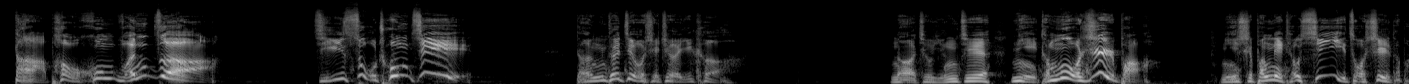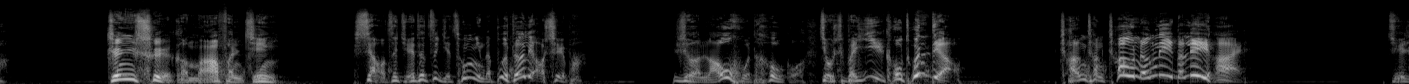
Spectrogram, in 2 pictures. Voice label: 男 角色 游戏人物配音; 无主之地3

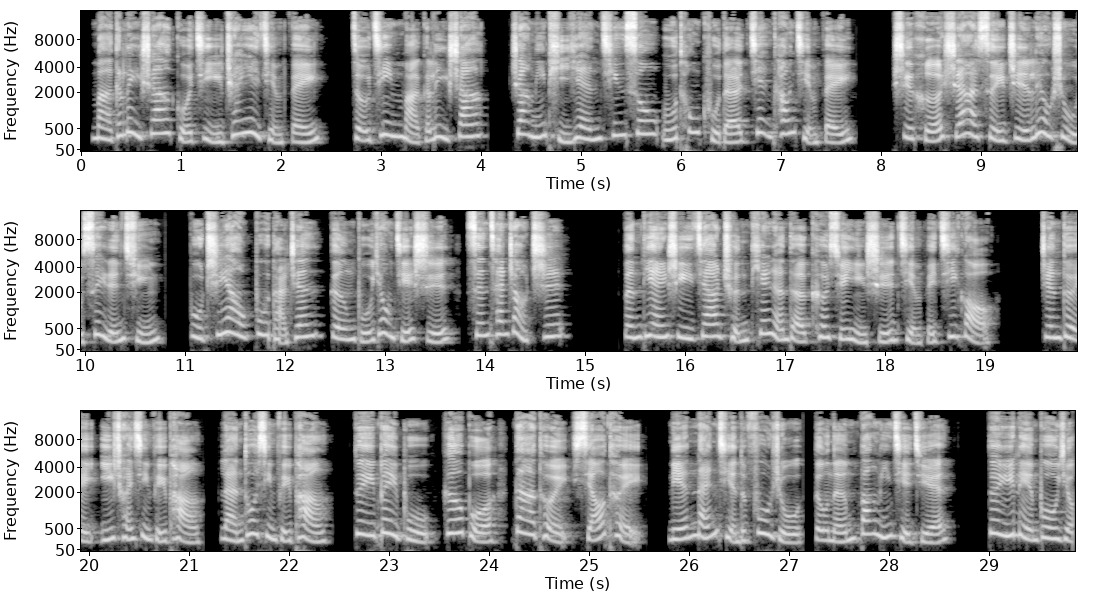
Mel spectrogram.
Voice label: 女 减肥 亲切广告; 玛格丽莎减肥

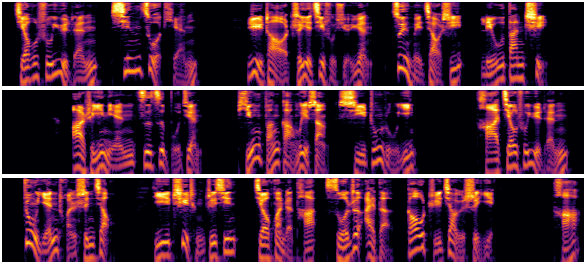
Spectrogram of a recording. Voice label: 男, 人物介绍; 日照职业技术学院 最美教师

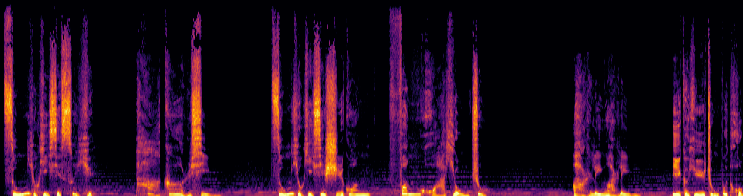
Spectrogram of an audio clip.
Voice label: 女 朗诵; 春潮涌动

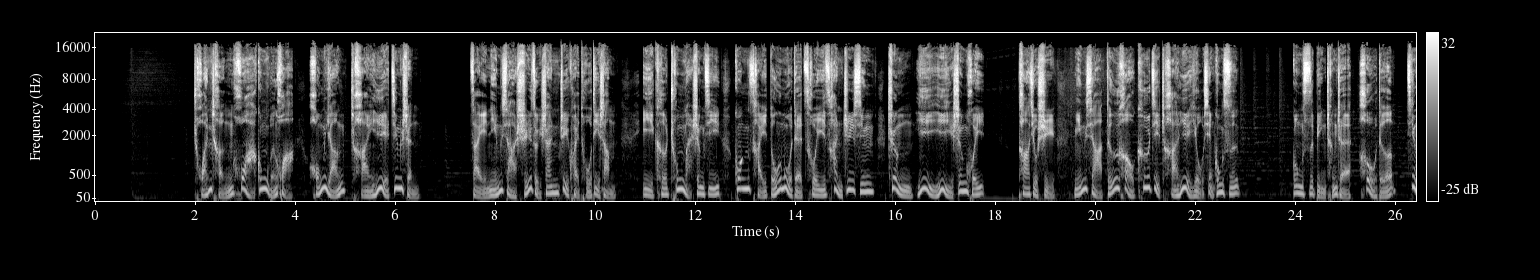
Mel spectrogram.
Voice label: 男 政府汇报片; 宁夏石嘴山

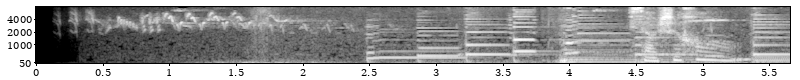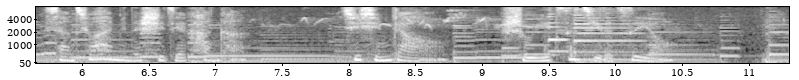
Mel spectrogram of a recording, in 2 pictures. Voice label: 女 旁白; 森与海

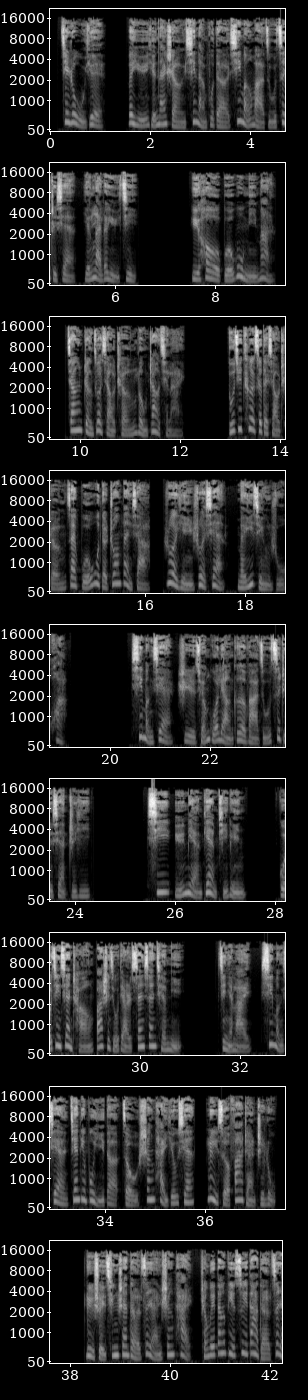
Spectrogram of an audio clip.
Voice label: 女 专题; 西盟县

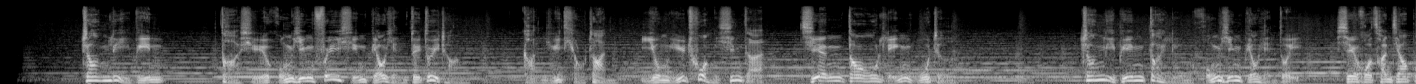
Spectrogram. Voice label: 男 颁奖 军队党员先进人物

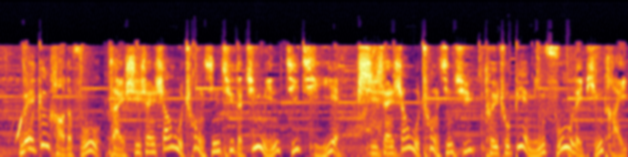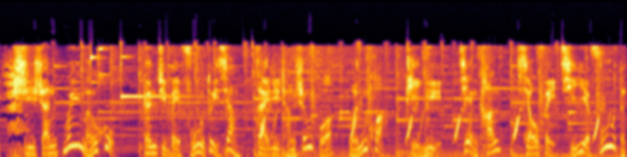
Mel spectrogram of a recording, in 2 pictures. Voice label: 男 科技感动画; 狮山APP

